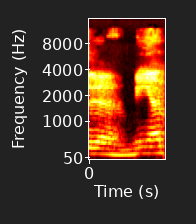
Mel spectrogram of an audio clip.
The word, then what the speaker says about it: Mian: My name is Mian, and I'll spell it for you.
